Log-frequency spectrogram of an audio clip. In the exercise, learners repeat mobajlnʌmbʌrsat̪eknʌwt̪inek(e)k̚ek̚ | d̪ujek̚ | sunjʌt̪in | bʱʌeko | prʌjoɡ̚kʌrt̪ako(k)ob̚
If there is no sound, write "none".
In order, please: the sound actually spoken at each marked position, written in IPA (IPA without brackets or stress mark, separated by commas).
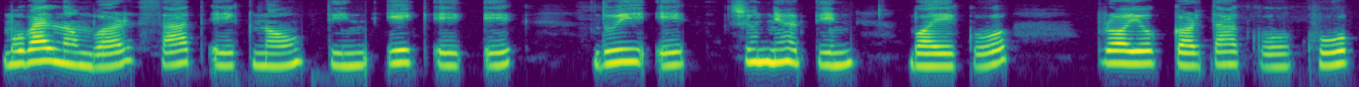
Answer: e, kʰ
